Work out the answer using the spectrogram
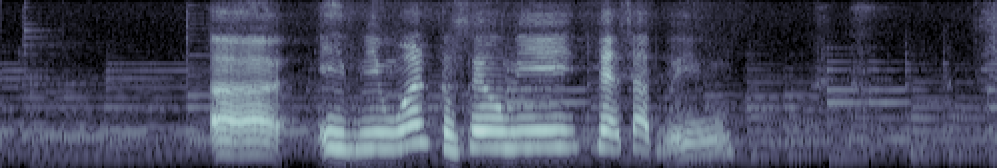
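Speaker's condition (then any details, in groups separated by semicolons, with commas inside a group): Cerebral palsy; swallowing very hard in past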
